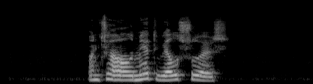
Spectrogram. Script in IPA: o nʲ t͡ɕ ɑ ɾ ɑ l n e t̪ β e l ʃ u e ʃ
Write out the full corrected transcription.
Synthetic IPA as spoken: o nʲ t͡ɕ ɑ l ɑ l m e t̪ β e l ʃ u e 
